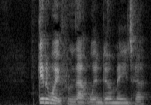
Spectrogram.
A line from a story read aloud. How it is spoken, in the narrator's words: barked from across the room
